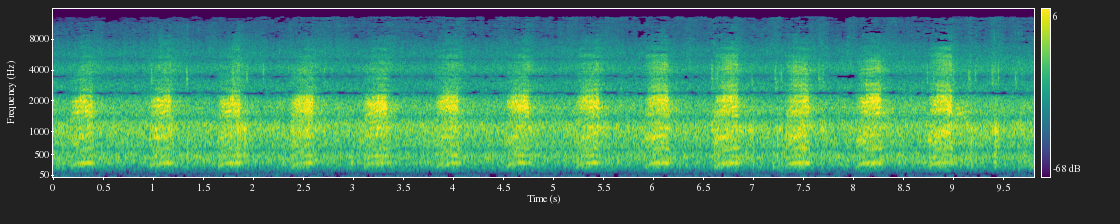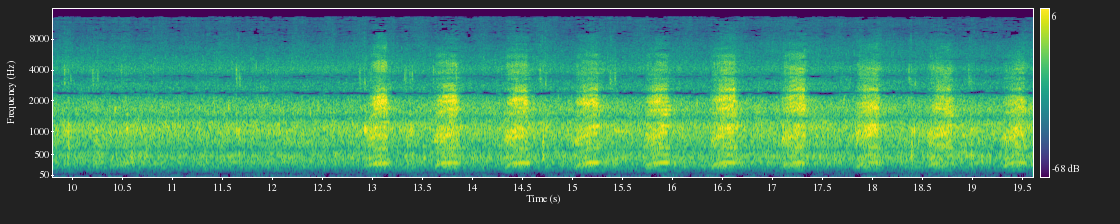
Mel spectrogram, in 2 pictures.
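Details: A bird calls at scenic Shitoushan by a mountain stream in Hsinchu–Miaoli, Taiwan, giving steady, nasal, quacking calls, repeated a little faster than once per second.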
